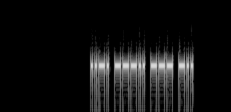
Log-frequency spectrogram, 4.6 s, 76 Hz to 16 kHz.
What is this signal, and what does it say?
Morse code, heard as a keyed tone, about 29 wpm, 700 Hz. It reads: F8OD
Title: DXCC-100 Call Signs - 4 Characters - Repeated 2x - 30wpm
